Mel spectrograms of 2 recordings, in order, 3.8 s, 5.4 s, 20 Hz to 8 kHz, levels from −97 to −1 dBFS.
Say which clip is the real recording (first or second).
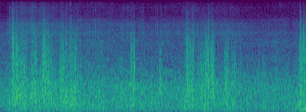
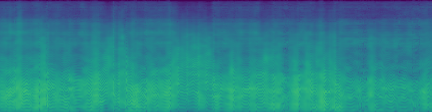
first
